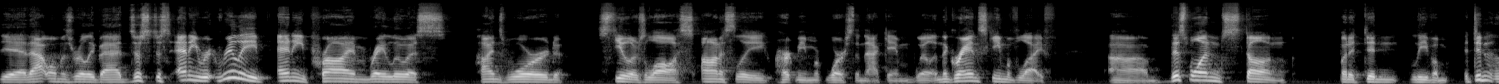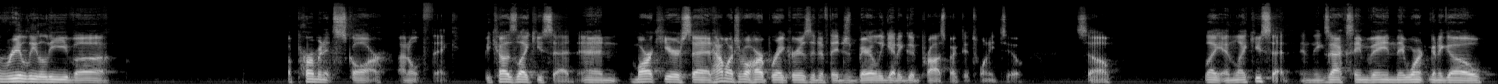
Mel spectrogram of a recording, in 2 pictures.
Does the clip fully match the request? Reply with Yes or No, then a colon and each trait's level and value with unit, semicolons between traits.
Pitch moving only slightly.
No: average, 3.5 semitones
